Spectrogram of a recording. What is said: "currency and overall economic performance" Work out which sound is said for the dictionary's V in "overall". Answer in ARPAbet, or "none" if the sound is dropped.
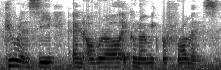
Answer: V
